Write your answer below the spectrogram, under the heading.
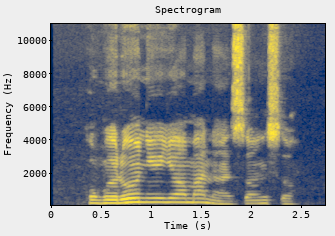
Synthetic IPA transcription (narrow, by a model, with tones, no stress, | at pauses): o˨ɡ͡bʷe˨ɾo˦ɲe˦jɔ˦ma˦na˨a˨sɔ˦n̩˦sɔ˦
